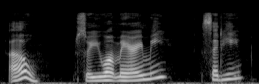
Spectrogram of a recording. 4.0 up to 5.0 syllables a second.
No: 5.3 syllables/s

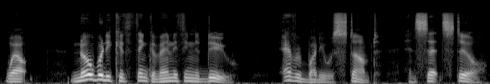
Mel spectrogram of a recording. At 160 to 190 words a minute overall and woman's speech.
No: average, 170 wpm; male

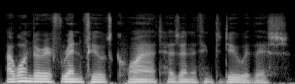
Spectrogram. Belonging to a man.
Yes: male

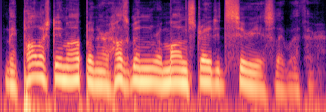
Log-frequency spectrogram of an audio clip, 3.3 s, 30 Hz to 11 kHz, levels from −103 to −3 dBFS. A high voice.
No: low, 135 Hz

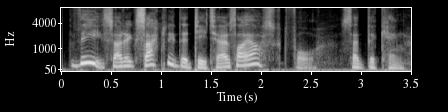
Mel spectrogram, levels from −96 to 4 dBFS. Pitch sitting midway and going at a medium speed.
Yes: medium, 155 Hz; average, 190 wpm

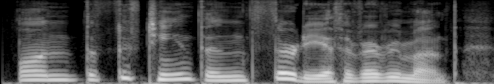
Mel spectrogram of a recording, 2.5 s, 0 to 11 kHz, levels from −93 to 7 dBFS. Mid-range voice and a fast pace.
No: medium, 155 Hz; average, 195 wpm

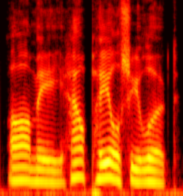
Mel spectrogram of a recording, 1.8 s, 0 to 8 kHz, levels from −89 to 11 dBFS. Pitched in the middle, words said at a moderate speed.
Yes: medium, 155 Hz; average, 195 wpm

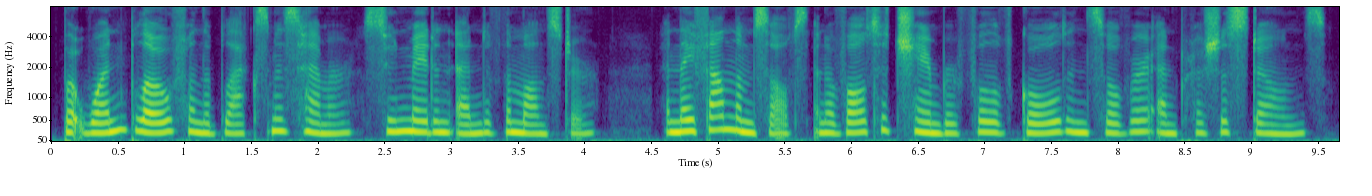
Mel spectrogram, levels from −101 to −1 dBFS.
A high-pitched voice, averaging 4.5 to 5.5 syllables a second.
Yes: high, 225 Hz; 4.6 syllables/s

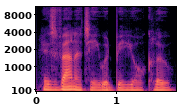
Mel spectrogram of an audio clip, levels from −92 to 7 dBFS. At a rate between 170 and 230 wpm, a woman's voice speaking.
No: fast, 205 wpm; male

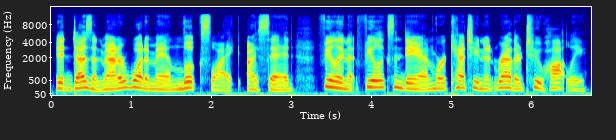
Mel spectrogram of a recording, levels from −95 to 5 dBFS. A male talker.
No: female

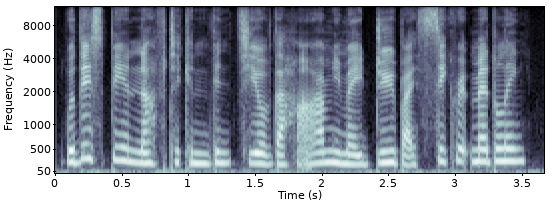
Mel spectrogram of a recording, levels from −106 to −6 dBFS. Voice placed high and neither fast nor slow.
No: high, 225 Hz; fast, 260 wpm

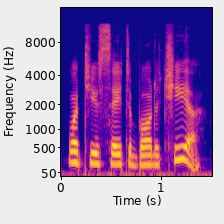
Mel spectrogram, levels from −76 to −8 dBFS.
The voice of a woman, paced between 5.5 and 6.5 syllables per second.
Yes: female; 5.9 syllables/s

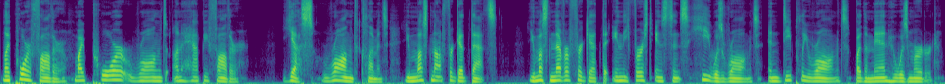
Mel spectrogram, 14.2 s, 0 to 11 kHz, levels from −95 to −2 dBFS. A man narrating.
Yes: male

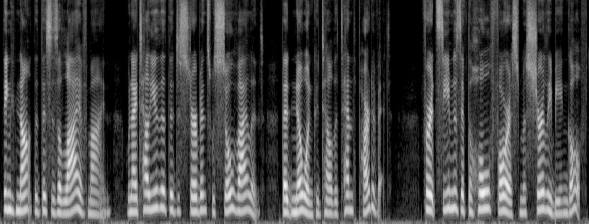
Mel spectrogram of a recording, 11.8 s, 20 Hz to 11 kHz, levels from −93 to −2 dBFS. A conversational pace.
No: fast, 210 wpm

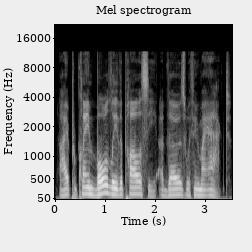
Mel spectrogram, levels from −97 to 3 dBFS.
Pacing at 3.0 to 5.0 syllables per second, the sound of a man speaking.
Yes: 4.9 syllables/s; male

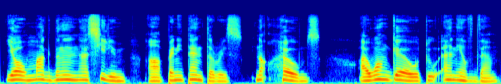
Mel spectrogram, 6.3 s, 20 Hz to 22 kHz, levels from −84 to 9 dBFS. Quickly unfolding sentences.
No: slow, 135 wpm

